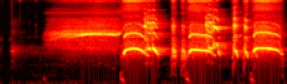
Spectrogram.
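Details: Black francolin on a mango tree in a garden: a drawn-out whistled tone opens, followed by three harsh rasping phrases with ringing arched notes.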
